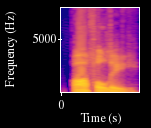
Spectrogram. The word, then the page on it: awfully: American English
